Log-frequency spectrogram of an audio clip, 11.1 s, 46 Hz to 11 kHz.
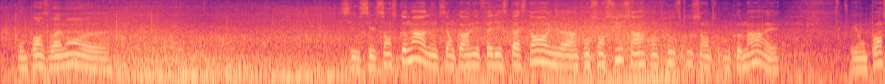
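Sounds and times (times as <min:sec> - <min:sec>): steady low rumble: 0:00.1 - 0:10.9.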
